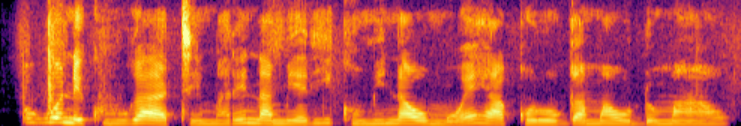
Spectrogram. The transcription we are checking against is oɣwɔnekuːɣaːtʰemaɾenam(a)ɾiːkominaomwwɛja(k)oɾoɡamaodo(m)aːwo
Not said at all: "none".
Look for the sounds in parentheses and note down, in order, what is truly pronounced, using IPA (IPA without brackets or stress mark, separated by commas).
e, k, m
